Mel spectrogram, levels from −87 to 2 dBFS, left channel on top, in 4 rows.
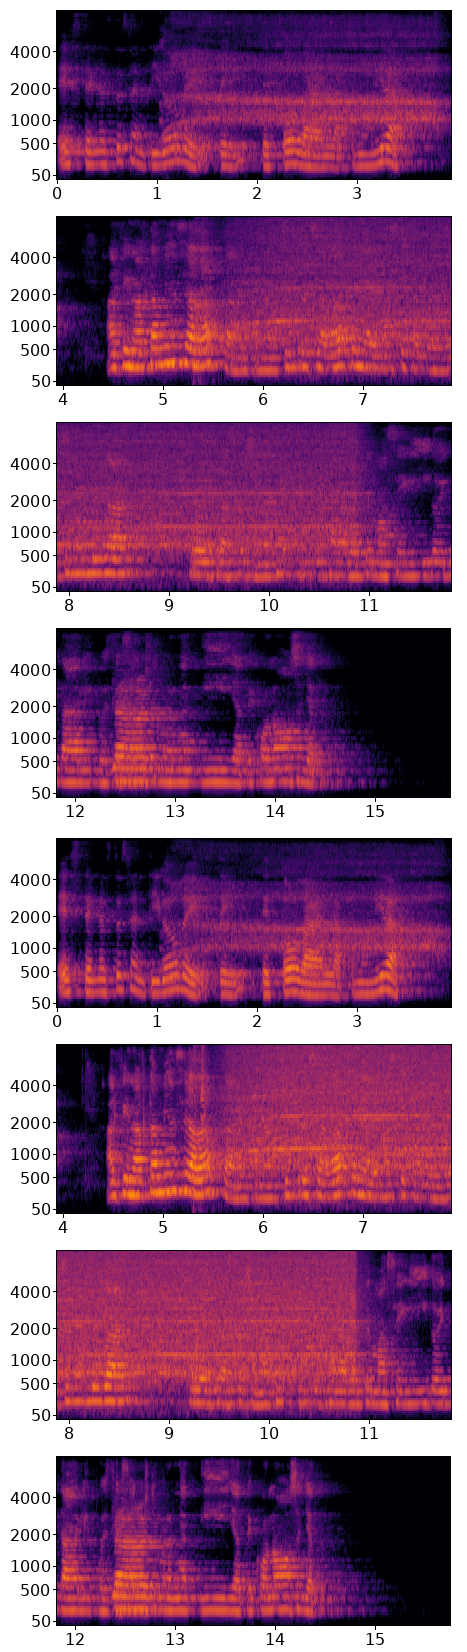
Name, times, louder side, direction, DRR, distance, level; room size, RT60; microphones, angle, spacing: voice 1, 0.0-3.4 12.4-12.8, right 3 dB, 25° right, 5 dB, 0.3 m, -33 dB
Human voice, 1.0-3.8, left 2 dB, 45° left, 1.8 m, -42 dB
voice 2, 4.4-8.9 9.2-14.5, right 2 dB, 55° right, 3 dB, 1.1 m, -32 dB
Domestic sounds home sounds, 5.3-10.9, right 7 dB, 80° right, 0.6 m, -33 dB
12.5 x 8.7 x 2.3 m, 1.1 s
head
